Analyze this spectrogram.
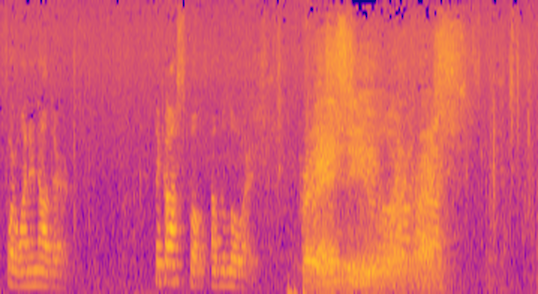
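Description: A congregation sings together in a hall with some echo.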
